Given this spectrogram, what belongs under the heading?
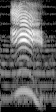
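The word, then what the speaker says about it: い: E is always pronounced like an E in the word sleep.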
